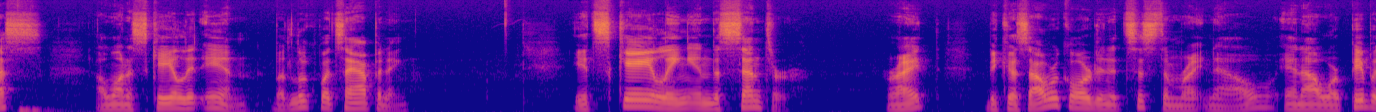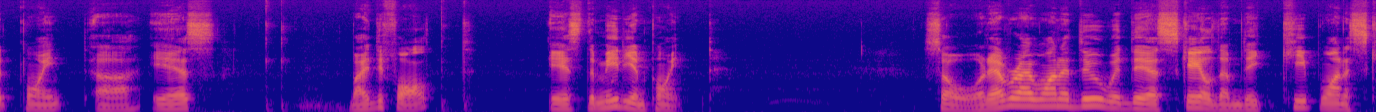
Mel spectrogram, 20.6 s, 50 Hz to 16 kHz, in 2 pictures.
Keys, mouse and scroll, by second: 13.8-17.5 drag.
